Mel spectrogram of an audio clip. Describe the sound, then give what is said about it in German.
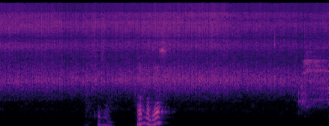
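A steady, faint crackling fizz of beer, like carbonation popping, runs through the whole clip, with a brief spoken question in the middle. “Das ist das lauteste Bier, was ich je getrunken habe.”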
